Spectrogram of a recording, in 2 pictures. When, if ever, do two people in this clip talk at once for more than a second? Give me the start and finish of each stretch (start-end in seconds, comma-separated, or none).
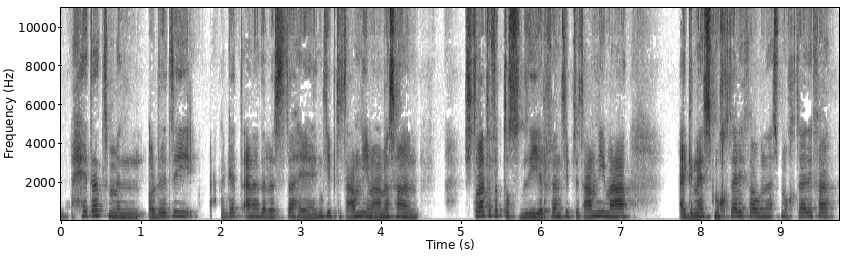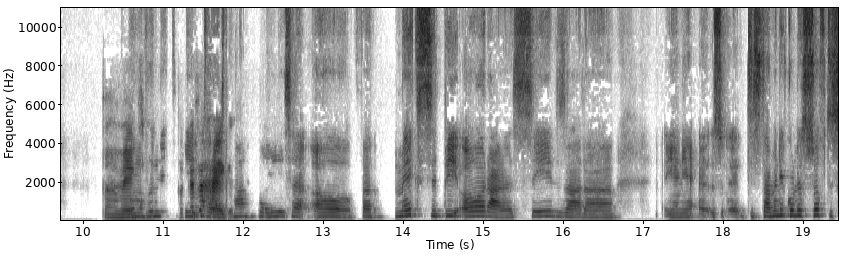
10.6-11.9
